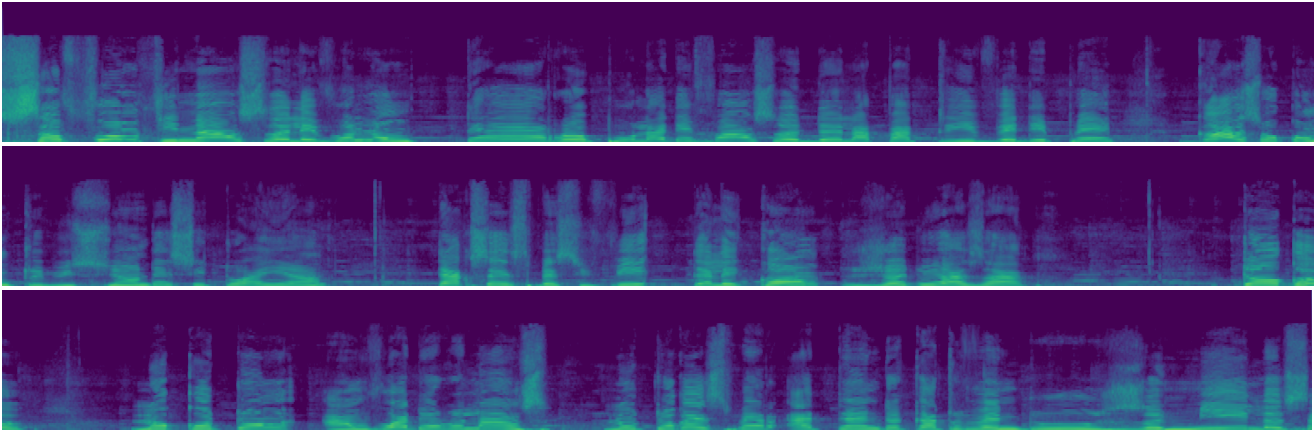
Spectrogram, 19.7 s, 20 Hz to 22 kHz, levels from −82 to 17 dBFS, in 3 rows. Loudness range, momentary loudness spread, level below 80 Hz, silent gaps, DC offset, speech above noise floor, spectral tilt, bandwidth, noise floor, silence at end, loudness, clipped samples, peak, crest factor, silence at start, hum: 3 LU; 7 LU; -46 dBFS; none; under 0.1%; 26 dB; -4.5 dB/octave; 17 kHz; -46 dBFS; 0 s; -20 LUFS; under 0.1%; -6 dBFS; 14 dB; 0 s; none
